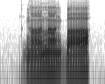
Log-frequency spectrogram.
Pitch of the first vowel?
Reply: rising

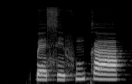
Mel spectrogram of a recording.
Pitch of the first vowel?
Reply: low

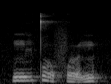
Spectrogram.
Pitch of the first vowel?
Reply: high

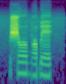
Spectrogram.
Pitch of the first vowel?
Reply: high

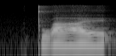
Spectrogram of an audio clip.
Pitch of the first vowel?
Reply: high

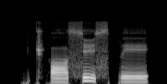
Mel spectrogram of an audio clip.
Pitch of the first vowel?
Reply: low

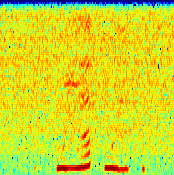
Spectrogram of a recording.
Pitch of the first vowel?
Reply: rising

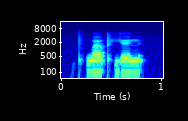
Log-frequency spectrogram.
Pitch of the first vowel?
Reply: high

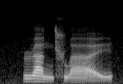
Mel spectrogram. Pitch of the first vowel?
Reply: falling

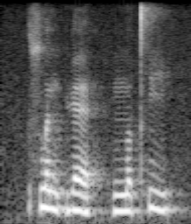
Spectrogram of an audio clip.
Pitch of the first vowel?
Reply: falling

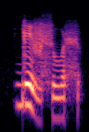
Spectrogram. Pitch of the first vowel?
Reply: falling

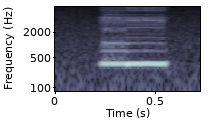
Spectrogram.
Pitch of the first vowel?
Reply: high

